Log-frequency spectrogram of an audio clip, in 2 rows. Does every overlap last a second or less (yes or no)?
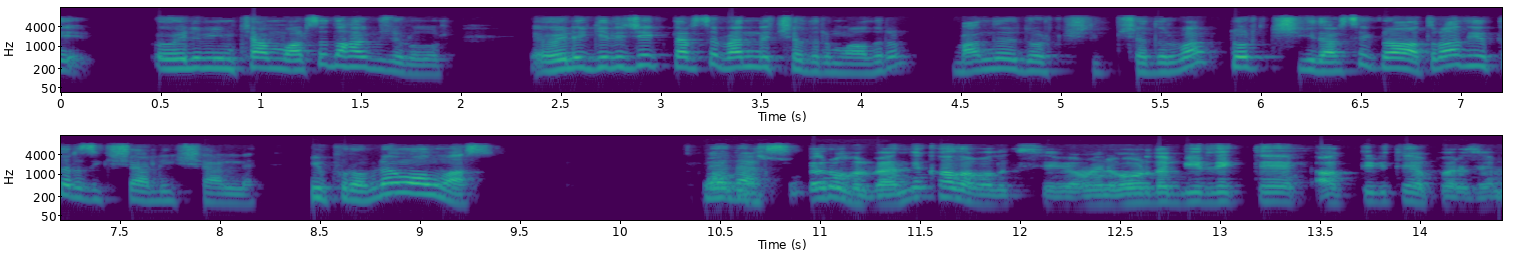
yes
